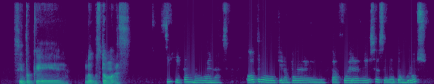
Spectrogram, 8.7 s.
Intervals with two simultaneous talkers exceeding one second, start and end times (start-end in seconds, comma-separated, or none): none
